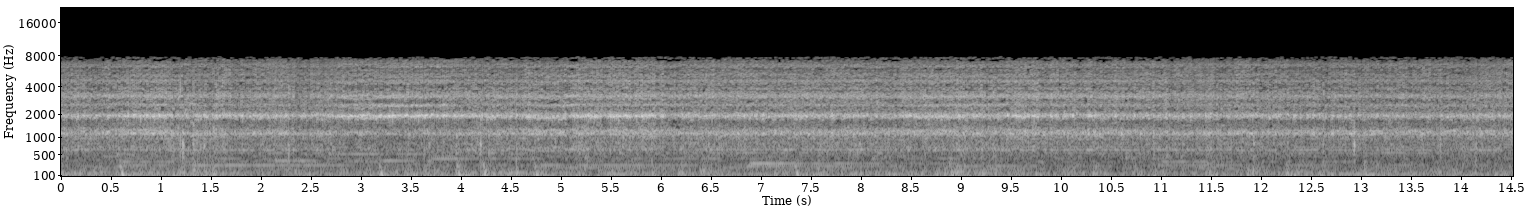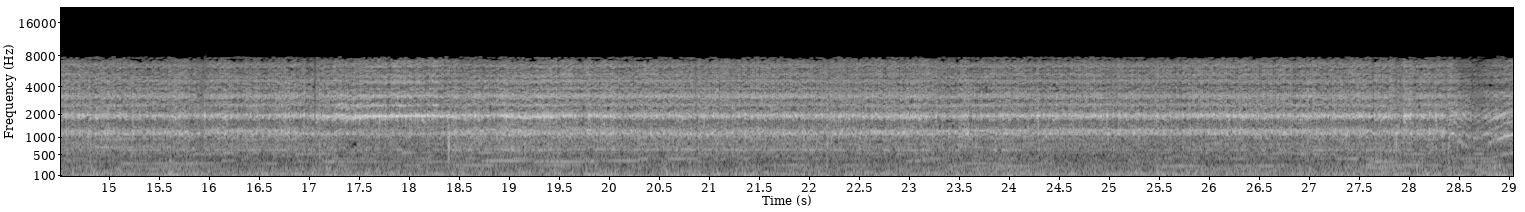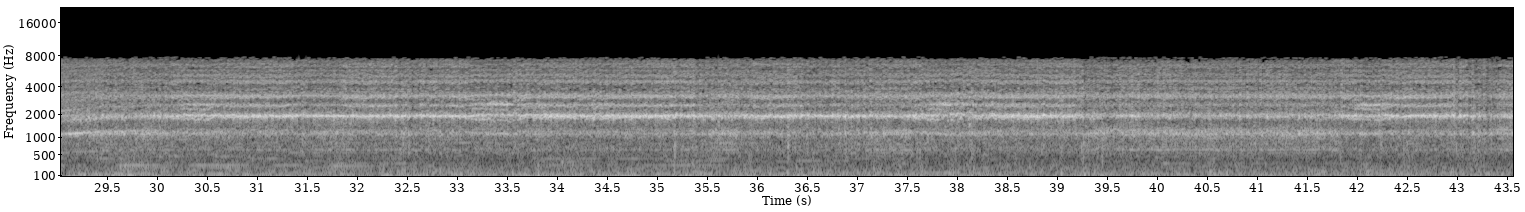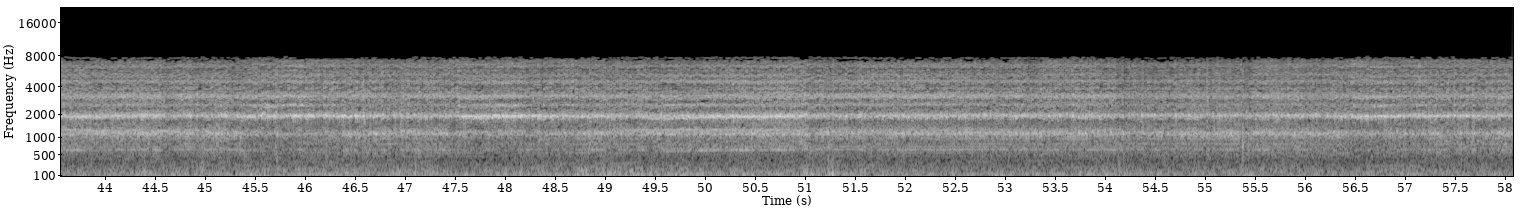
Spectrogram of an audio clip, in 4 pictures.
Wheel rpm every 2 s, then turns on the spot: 170, 170, 160, 170, 160, 170, 170, 160, 160, 170, 170, 160, 170, 170, 140, 170, 170, 170, 170, 170, 170, 160, 160, 170, 170, 170, 170, 170, 160.
none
